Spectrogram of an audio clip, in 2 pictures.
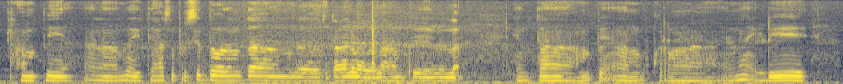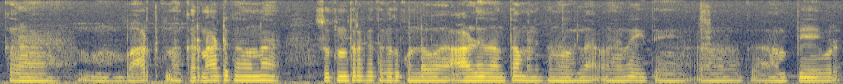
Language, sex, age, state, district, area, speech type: Kannada, male, 18-30, Karnataka, Dharwad, rural, spontaneous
